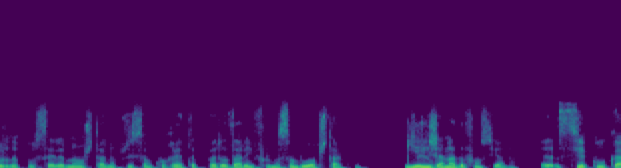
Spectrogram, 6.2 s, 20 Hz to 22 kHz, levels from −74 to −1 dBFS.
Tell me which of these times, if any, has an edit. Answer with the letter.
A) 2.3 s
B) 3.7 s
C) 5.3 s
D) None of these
C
